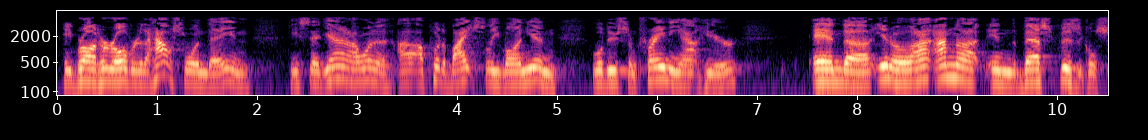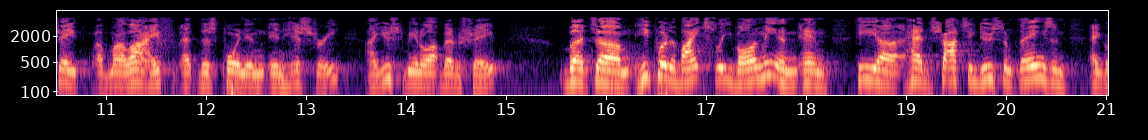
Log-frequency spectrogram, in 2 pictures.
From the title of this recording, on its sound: Ketha Heights Baptist Church ~ Live Broadcast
